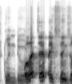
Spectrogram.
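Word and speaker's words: Glyndŵr: So in Welsh, a W is pronounced as a U, and a Y is pronounced as an So it's Glendower.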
